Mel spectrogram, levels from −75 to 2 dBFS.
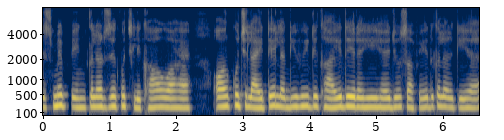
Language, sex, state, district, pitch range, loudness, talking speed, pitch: Hindi, female, Chandigarh, Chandigarh, 205-230 Hz, -14 LUFS, 210 wpm, 215 Hz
